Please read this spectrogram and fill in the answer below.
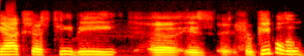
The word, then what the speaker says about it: AXS: And so for people who get Access TV, which is spelled AXS, It's pretty much the last standing music-centric channel on TV.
